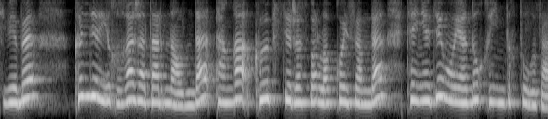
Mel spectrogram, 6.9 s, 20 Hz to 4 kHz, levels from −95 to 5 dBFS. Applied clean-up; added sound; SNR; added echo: none; none; none; none.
